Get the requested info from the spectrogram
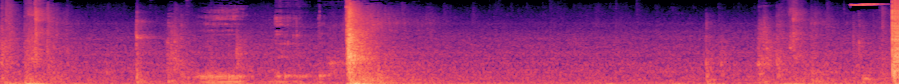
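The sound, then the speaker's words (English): A front door is handled and pulled shut with one sharp thud partway through, surrounded by faint rattles, shuffling and a low hum, with no one talking. “I'm about to go piss out the front door too.”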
